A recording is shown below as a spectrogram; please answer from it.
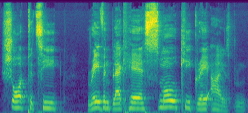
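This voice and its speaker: A man co-hosting a podcast, telling stories in an animated, slangy way. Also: fairly high pitch, slow. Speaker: podcast co-host. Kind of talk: casual chat.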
